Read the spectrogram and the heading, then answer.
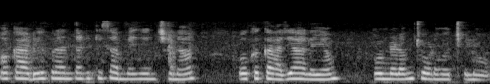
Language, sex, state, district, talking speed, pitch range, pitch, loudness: Telugu, female, Andhra Pradesh, Krishna, 100 wpm, 245-270 Hz, 255 Hz, -16 LUFS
